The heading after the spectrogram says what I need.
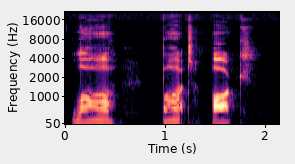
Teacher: in many varieties of american english the o becomes sort of an ah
